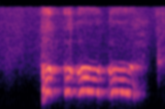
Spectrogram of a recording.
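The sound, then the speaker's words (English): A single rooster crow rings out, one loud, drawn-out harmonic call lasting over a second, wavering through its middle and trailing off at the end, with no voices around it. “Here is the rooster, begins to crow.”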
